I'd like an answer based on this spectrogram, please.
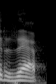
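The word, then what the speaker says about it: wrap: रही है यह स्पेलिंग लेकिन हम डब्लू को फ्रंट यूज नहीं करेंगे जब साइलेंसर रहेगा और इसको हम रीड करेंगे रैप क्या करेंगे रैप रैप का मतलब होता है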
